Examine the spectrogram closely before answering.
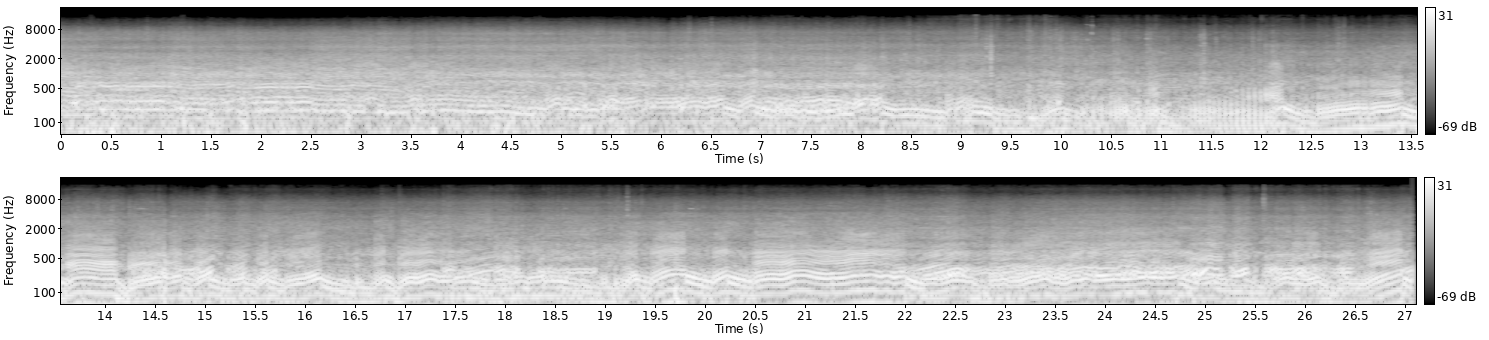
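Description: Knobby tyres crunch over dirt and dry leaves.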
